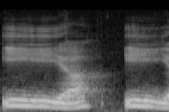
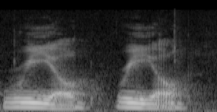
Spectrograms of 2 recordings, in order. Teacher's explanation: uh sound or an uh sound before the l sound so as I move from the e to the uh e e I have a little bit of a linking with a Y sound there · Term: gliding Y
